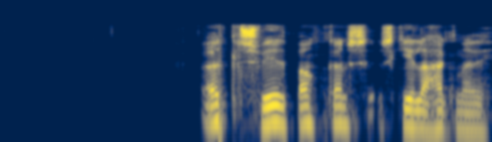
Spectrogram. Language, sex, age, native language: Icelandic, male, 30-39, Icelandic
